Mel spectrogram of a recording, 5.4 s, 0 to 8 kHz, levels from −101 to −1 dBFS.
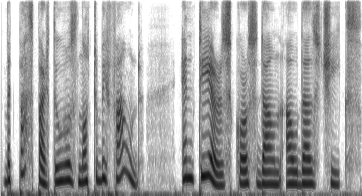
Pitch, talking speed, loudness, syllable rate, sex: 225 Hz, 145 wpm, -18 LUFS, 4.1 syllables/s, female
